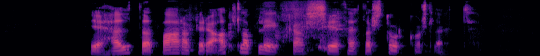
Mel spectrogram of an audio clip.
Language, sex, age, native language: Icelandic, male, 30-39, Icelandic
